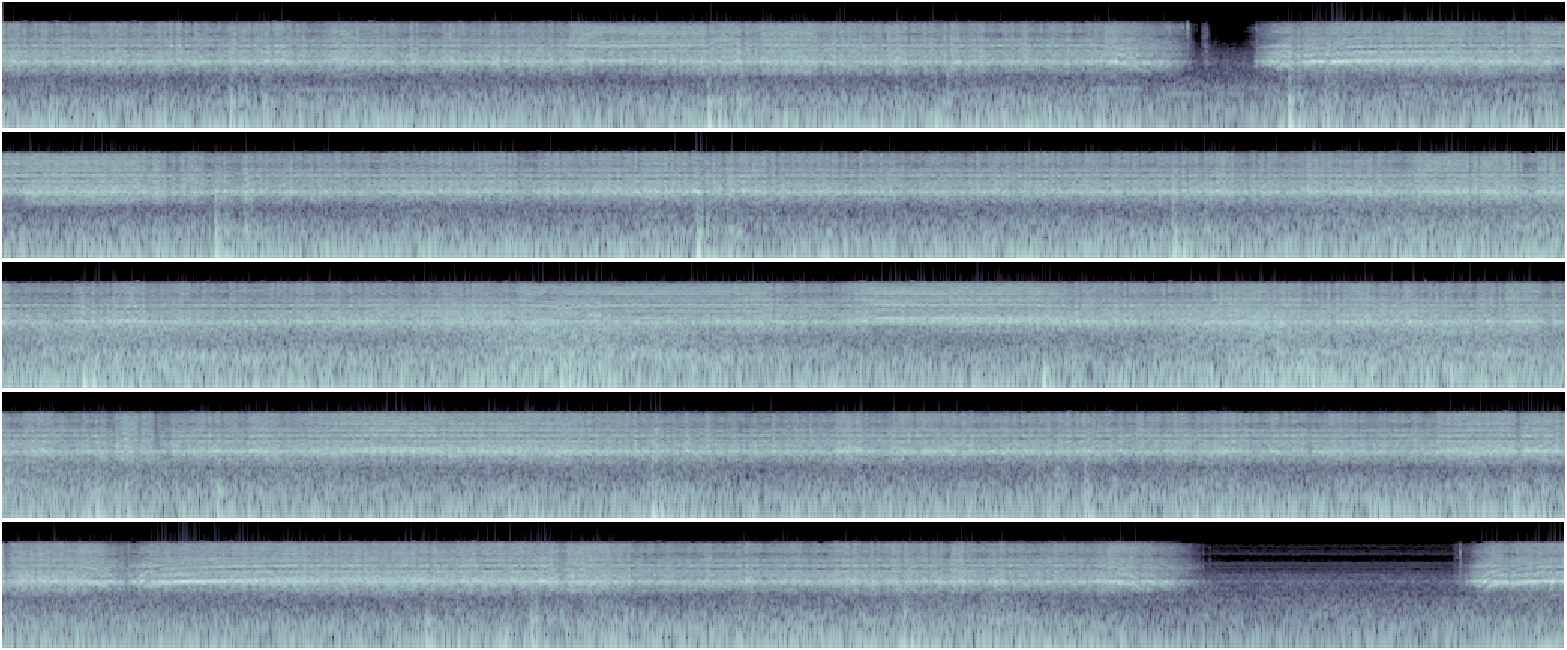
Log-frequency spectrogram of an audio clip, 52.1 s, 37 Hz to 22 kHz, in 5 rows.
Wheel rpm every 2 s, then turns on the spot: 160, 160, 160, 100, 140, 160, 160, 160, 160, 160, 160, 160, 160, 160, 170, 160, 160, 160, 160, 160, 150, 140, 160, 160, 60, 50.
none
